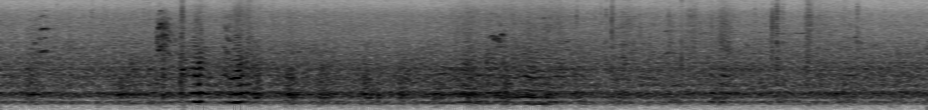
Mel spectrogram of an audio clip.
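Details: Honey bees humming steadily as a beekeeper inspects the hive and swaps frames in a Mosman Park garden, Perth, Australia; the low drone carries clustered clicks of handling in the first few seconds.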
